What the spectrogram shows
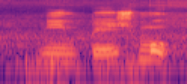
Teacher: मीम नहीं खींच रहा क्योंकि मीम के आगे वाव नहीं है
